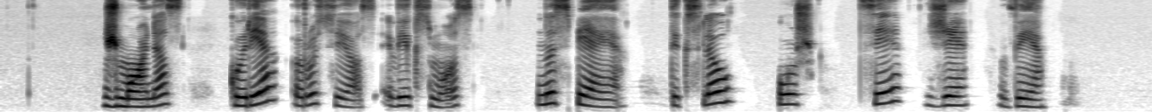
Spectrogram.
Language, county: Lithuanian, Šiauliai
